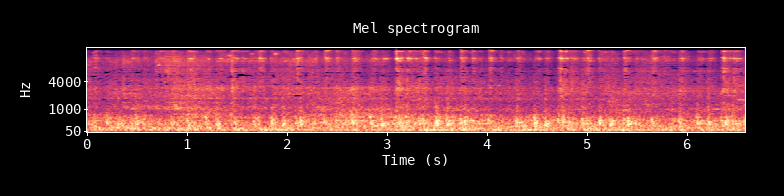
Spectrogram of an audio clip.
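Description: Empty iron-ore gondola wagons rolling past close by: a steady rumble of steel wheels on the rails, with a few sharp knocks.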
